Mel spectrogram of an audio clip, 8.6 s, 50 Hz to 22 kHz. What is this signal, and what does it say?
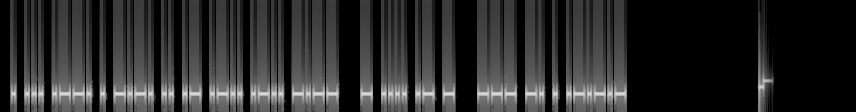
Morse code, heard as a keyed tone, about 36 wpm, 700 Hz. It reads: ESPECIALLY THAT ONE.
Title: Sentences from Top 1000 Words - Review Part 4 - 35wpm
